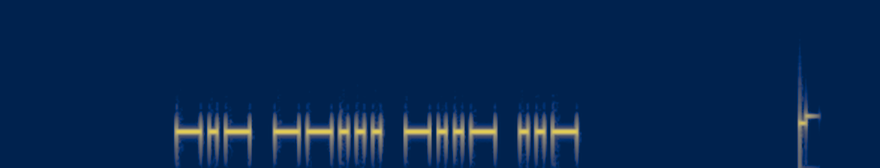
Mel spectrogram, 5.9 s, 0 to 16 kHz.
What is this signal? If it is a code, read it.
Morse code, heard as a keyed tone, about 22 wpm, 700 Hz. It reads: K7XU
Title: USA Call Signs - 2x Character Spacing - 22wpm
